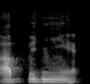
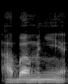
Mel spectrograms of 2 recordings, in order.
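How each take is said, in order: First: The preposition ends in a consonant before the pronoun. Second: The preposition has two syllables before the pronoun. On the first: The speaker calls it wrong. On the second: The speaker calls it right. "aba menye, bukan a menye atau ab menye"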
